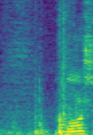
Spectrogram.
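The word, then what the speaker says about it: Bosch: বস, এটা কিন্তু বস না, উচ্চারণটা হবে বস, ব তালিবস্য, বস।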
